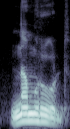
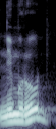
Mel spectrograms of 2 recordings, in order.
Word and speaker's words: Namroud: Cette première figure, c'est Namroud. On dit Namroud, on dit Nimroud, même si dans le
